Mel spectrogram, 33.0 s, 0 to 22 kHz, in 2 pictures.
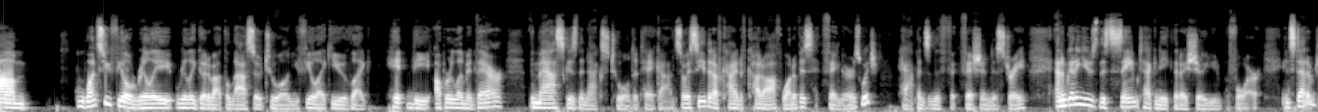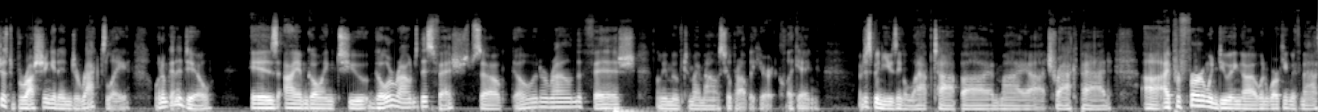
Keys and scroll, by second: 1.7 super+-, 2.6 super+=, 3.5 space, 7.6 space, 11.0 l, 12.3 shift+l, 13.7 shift+l, 19.4 BackSpace.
